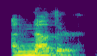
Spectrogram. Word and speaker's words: another: gonna say this again this is not another it's another neutral another another let's let's go slow-mo uh another okay i start with a schwa i finish with a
